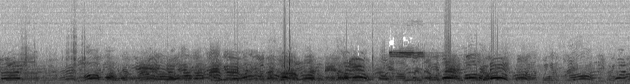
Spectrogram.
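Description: A crowd of young men shout and call out outdoors.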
